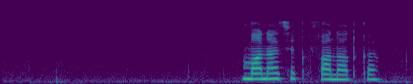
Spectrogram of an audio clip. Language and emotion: Russian, neutral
